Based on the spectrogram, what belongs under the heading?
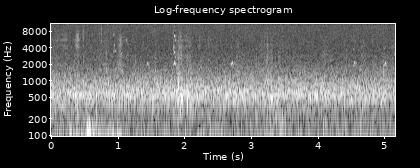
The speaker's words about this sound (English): I'm walking over to where that tooping bird is.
